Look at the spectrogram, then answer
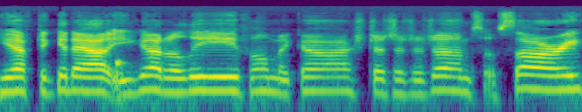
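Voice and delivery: plain

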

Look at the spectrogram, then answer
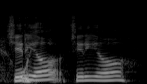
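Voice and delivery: mock British accent. Mocking restaurant staff who put on British accents, mock British accent. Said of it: "now they're trying to do that".

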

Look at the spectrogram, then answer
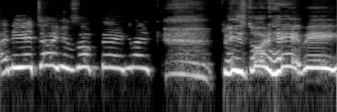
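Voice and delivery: mock crying, high, tearful, pleading, drunk-sounding voice. Retelling coming home drunk and sitting on mum's bed: retelling crying while pleading. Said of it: "I sat at the bottom of mum's bed and I cried".

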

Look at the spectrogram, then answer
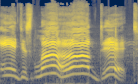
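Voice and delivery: high, loud cartoon rabbit voice. Describing a TV spot where cartoon characters give reviews: Bugs Bunny voice. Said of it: "Bugs Bunny just going".

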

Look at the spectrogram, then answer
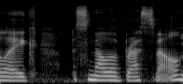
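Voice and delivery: ordinary delivery

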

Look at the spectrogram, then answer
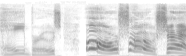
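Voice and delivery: very slow, wavering, pitch-swooping put-on villain voice. Speaker complaining about an actor's voice choices, imitating him, shifting Joker impression. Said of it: "pick a voice. He's always like".

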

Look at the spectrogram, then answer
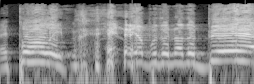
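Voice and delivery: put-on New York accent. Retelling playing bartender as a kid: put-on new york accent. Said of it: "with a New York accent".

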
